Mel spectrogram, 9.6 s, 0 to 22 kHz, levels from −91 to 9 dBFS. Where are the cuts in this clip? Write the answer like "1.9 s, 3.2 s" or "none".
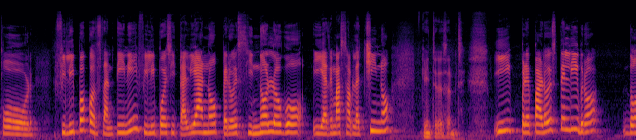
6.2 s, 7.3 s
